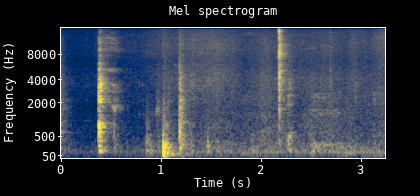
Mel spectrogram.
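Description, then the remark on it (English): A person coughs several times in short, sharp bursts, followed by a couple of quieter coughs or throat-clearing sounds, moderately loud. “I don't know what the coughing's about.”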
